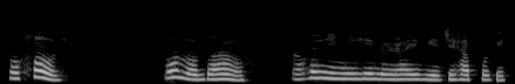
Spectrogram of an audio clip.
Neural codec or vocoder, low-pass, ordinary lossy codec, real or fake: codec, 16 kHz, 2 kbps, FreqCodec, larger model; none; none; fake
